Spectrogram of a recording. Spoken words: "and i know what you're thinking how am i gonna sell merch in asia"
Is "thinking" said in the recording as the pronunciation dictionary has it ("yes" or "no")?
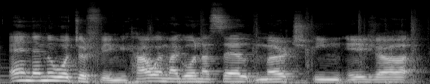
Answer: no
